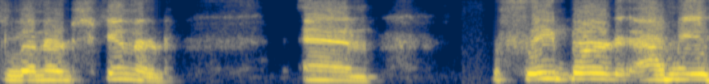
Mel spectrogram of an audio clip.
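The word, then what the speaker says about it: Lynyrd Skynyrd: It also ends their first song, their first album, you know, pronounced Leonard Skinner.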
